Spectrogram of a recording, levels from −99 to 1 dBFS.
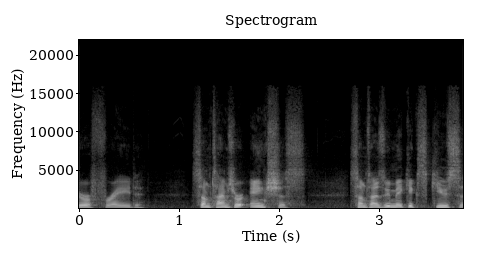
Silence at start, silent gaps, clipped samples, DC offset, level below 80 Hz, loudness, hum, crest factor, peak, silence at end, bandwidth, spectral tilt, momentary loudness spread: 0 s; none; under 0.1%; under 0.1%; -76 dBFS; -37 LUFS; none; 20 dB; -18 dBFS; 0 s; 15.5 kHz; -5.5 dB/octave; 13 LU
